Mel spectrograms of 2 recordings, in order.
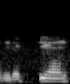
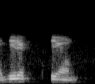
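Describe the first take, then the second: First: Dirección with the c as a plain S; Colombian pronunciation. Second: Dirección with the c lisped as th; Spain Spanish pronunciation. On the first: Teacher models dirección the Colombian way, S sound. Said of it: "desde el español de Colombia". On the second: Teacher contrasts dirección with a Spanish th sound. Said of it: "en el español de España suena diferente". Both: Shown as a demonstration.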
